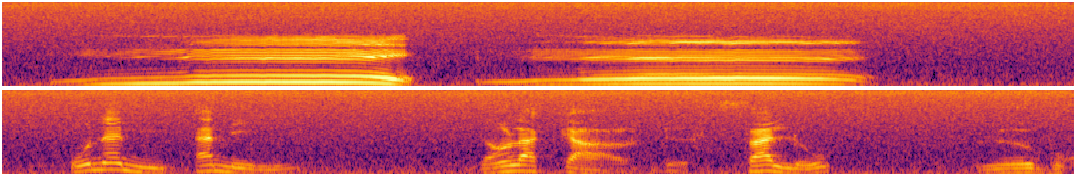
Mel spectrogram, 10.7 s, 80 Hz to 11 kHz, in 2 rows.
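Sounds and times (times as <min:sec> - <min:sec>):
cow mooing in long loud drawn-out calls: 0:00.3 - 0:04.4
speech: 0:06.0 - 0:07.0, 0:07.8 - 0:09.6, 0:10.2 - 0:10.7.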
